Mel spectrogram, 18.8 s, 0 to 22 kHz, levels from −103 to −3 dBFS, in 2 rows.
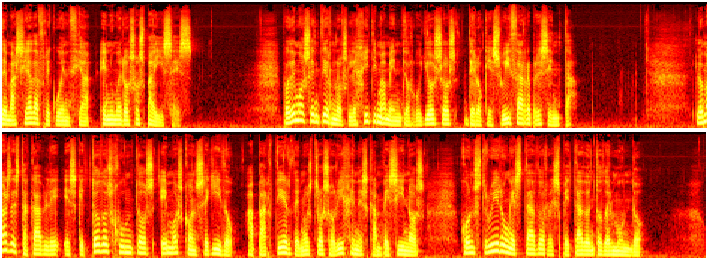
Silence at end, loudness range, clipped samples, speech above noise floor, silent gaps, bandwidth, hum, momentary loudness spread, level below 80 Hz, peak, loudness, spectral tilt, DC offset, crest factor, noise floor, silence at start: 0.15 s; 3 LU; under 0.1%; 37 dB; none; over 20 kHz; none; 8 LU; -48 dBFS; 0 dBFS; -15 LUFS; -4.5 dB/octave; under 0.1%; 16 dB; -53 dBFS; 0 s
